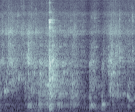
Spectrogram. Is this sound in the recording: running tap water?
yes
